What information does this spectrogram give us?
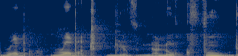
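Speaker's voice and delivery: very low, deep monster yeti voice. Recapping a story and voicing the yeti asking for Robert: Nanook yeti voice. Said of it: "what would a yeti say?".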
